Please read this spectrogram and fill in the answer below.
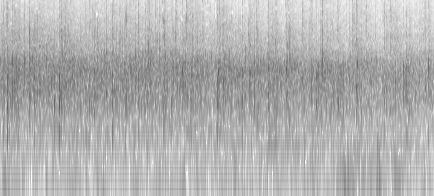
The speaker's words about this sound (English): I'm very happy to announce them and that they're here. Give a big applause to Chloe and Thomas Lohninger.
